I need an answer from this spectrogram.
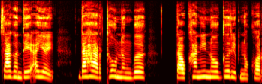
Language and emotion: Bodo, neutral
